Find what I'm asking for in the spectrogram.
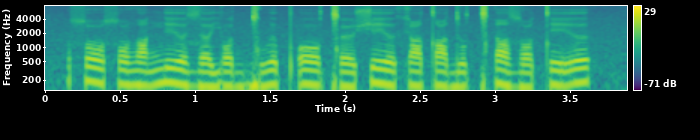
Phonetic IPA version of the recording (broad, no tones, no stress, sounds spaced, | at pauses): sˤ u sˤ u ðˤ a ŋ ɪ ə̯ z ɐ j ɔ d ɡ͡ǀ u ə̯ pʼ ɔ ǀ œ ʃ e ə̯ x i tˤ o d o ǀʰ ɪ zˤ o t e ə̯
